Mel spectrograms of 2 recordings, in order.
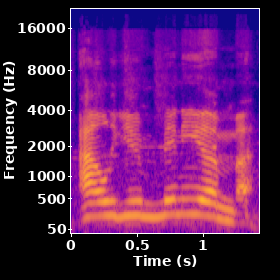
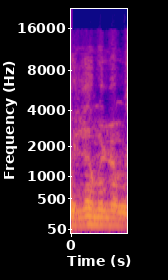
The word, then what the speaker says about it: aluminium: do aluminum siding Roofing this is one of the rare cases where a change in pronunciation has also caused a change in the spelling they really do skip out on the second ey in North America but actually this is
